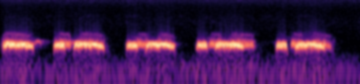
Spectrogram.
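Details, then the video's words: Wild spotted dove prized for luring. Low, mellow coos come in paired phrases, a short note then a longer drawn coo, about five phrases in quick succession against a quiet background. "TEKUKUR LIAR SUARA IDAMAN PEMIKAT"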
